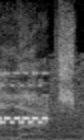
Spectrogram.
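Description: A mobile phone rings with an incoming call, a short electronic tone pulsing in quick beeps for about a third of a second before cutting off, fairly clear against a quiet room.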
